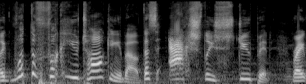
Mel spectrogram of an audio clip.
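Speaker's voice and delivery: fired-up, passionate, intense, high, swooping delivery. Showing how passionate speech gets mistaken for yelling: intense, fired-up delivery. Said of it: "with that kind of intensity".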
